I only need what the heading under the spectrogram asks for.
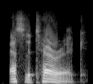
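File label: "esoteric", American English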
